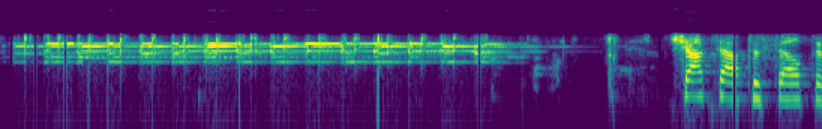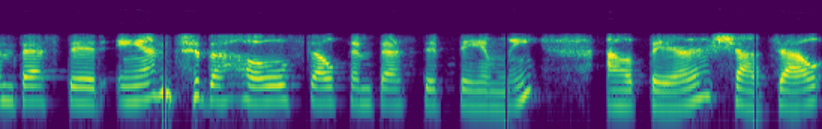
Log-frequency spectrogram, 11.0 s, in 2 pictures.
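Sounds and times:
small bell shaken: 0.0s - 4.0s
speech: 4.6s - 10.9s.

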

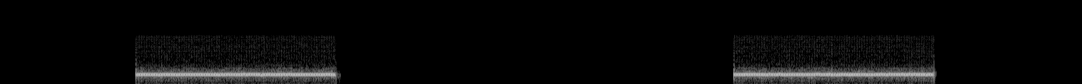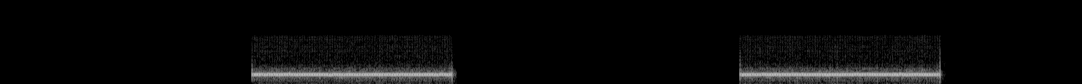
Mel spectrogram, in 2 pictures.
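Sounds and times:
outgoing call ringback tone: 1.4s - 3.4s, 7.4s - 9.4s, 13.4s - 15.4s, 18.2s - 20.3s.

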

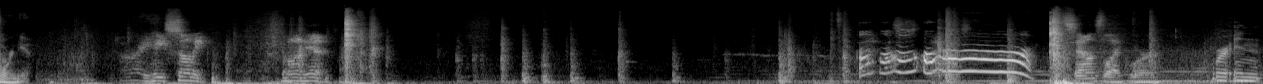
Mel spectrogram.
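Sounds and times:
speech: 0.0s - 0.4s, 1.4s - 3.5s, 10.9s - 12.6s
doors opening: 6.8s - 12.3s.

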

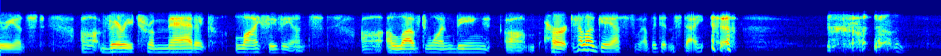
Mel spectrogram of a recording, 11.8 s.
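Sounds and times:
speech: 0.3s - 9.3s, 10.3s - 11.4s
person coughing: 10.4s - 11.3s.

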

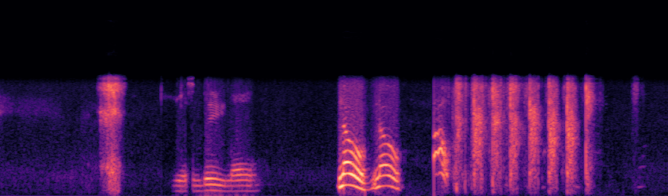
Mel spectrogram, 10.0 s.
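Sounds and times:
speech: 2.7s - 4.0s, 5.1s - 6.2s
hand claps: 6.8s - 9.1s.

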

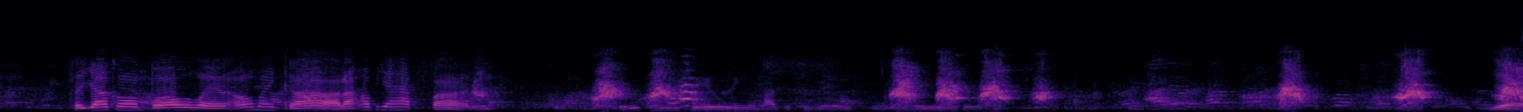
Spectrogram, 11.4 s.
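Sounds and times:
speech: 0.6s - 8.9s, 11.2s - 11.4s
dogs barking excitedly: 3.5s - 3.8s, 4.4s - 5.4s, 6.6s - 11.4s.

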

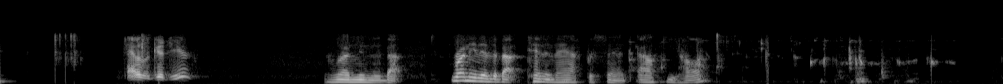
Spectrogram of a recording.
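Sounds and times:
speech: 1.3s - 2.0s, 3.2s - 7.2s
White Zinfandel wine pouring into a glass: 6.2s - 9.7s.

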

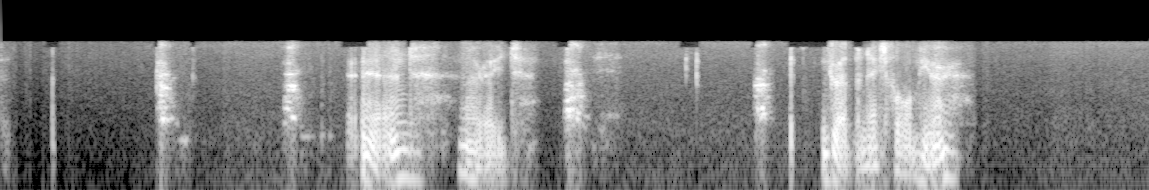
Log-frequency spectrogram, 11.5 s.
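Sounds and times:
dog barking: 1.6s - 1.9s, 2.8s - 3.1s, 5.6s - 6.0s, 7.5s - 7.8s
speech: 3.7s - 5.4s, 8.3s - 9.7s.

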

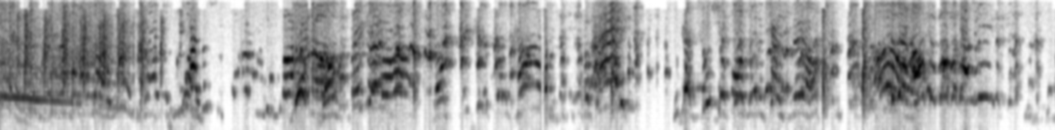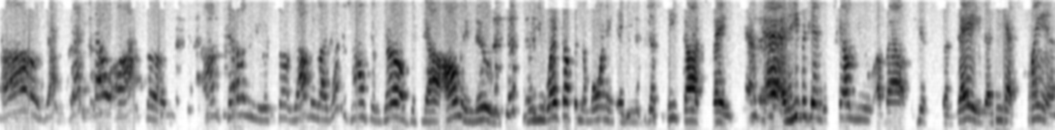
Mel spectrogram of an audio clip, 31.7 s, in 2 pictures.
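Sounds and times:
audience hand clapping: 0.0s - 2.9s, 12.3s - 13.3s
laughter: 0.0s - 19.5s, 23.1s - 24.0s, 25.1s - 25.8s
speech: 0.2s - 0.8s, 20.2s - 31.6s.

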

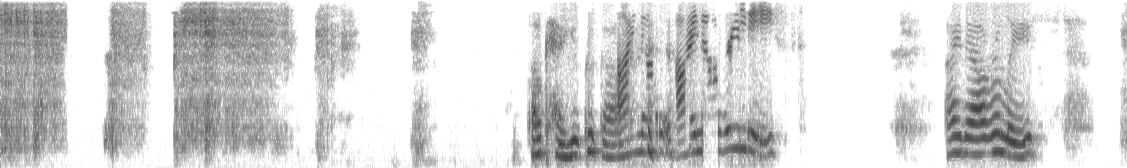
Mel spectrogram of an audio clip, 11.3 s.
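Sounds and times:
nose blowing: 0.0s - 4.4s
speech: 5.3s - 8.0s, 9.5s - 10.5s.

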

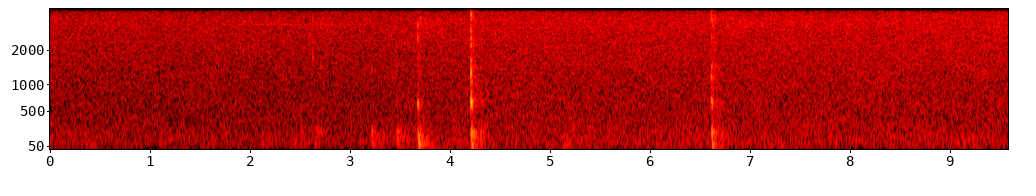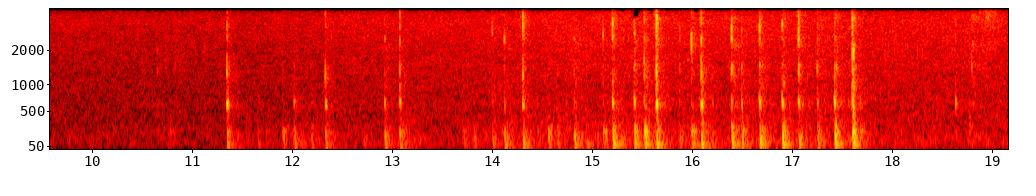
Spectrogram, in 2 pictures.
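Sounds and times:
typing on a computer keyboard: 11.4s - 17.8s.

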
